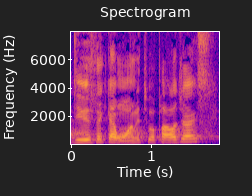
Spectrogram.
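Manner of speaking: ordinary talk, nothing marked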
